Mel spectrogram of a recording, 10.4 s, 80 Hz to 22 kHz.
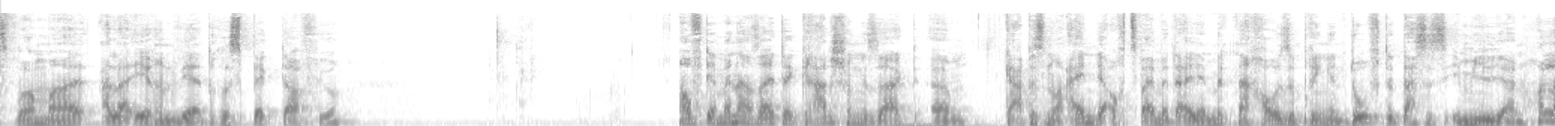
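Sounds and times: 
speech: 0.1s - 2.4s, 4.5s - 10.3s
sipping water from a glass: 2.8s - 4.6s.

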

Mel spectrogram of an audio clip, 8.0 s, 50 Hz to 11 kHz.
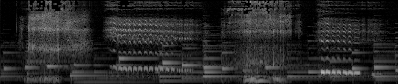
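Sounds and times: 
gentle melodic music bed: 0.0s - 7.9s
soft rasping snores: 0.4s - 1.8s, 4.5s - 6.0s.

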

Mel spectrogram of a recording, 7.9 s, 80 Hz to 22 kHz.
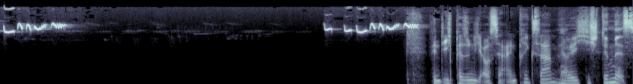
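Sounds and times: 
short-toed treecreeper song: 0.0s - 7.9s
speech: 5.4s - 7.9s.

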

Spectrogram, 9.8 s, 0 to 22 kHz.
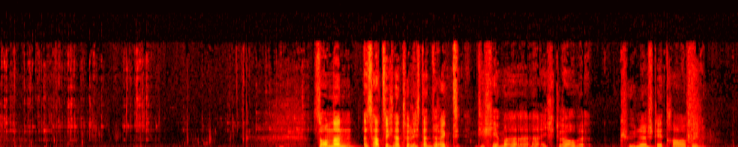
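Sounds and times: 
glasses clinking together in a toast: 0.0s - 4.3s
speech: 4.2s - 9.5s.

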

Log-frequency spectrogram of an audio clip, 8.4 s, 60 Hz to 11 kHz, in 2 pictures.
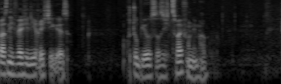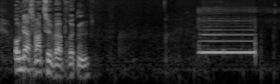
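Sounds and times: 
speech: 0.0s - 1.2s, 1.9s - 3.3s, 4.4s - 5.7s
faint hiss: 0.0s - 8.4s
telephone ringback tone of an outgoing call: 7.2s - 8.2s.

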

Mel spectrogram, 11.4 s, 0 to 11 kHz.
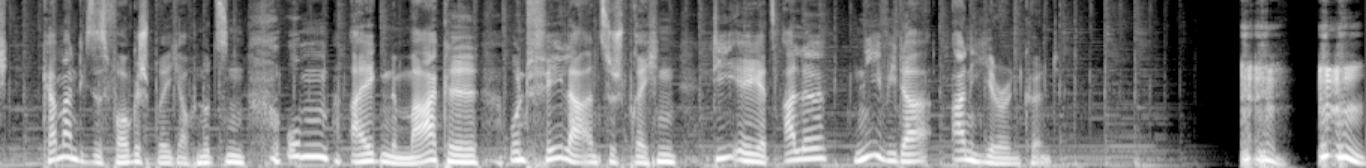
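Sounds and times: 
speech: 0.0s - 8.9s
person clearing throat harshly: 10.3s - 11.3s.

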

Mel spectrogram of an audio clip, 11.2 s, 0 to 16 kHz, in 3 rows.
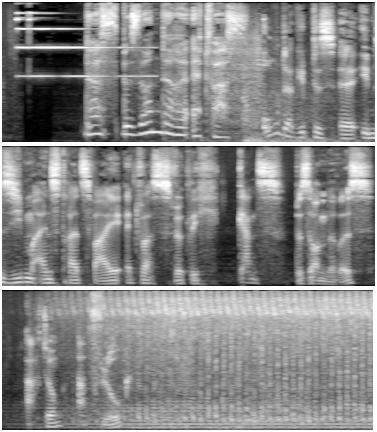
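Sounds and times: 
speech: 0.8s - 9.6s
loud constant helicopter engine drone: 8.0s - 11.1s.

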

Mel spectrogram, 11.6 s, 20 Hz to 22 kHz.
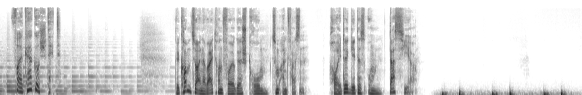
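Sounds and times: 
speech: 0.3s - 1.3s, 3.5s - 8.4s
heartbeat with deep lub-dub thumps: 8.8s - 11.6s.

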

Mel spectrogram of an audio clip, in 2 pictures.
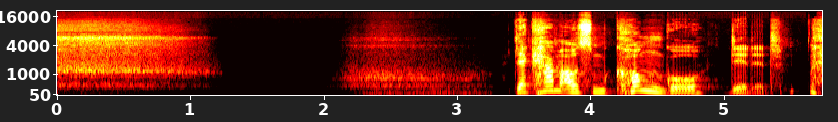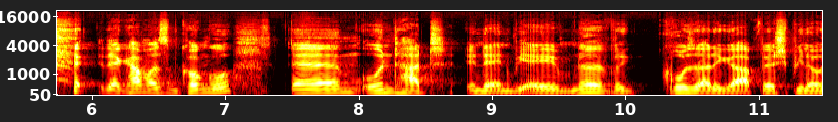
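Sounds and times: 
deep airy breath drawn in: 0.0s - 1.3s, 2.0s - 3.4s, 7.1s - 7.4s
speech: 3.4s - 11.4s.

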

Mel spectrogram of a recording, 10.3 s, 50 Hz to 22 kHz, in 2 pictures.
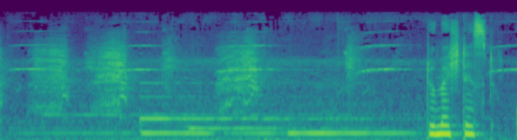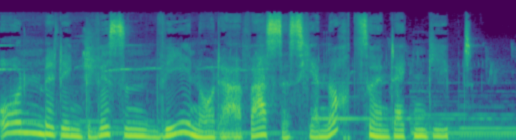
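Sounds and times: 
two parrots squawking in a jungle: 0.0s - 4.2s
steady low musical drone: 0.0s - 10.3s
speech: 4.3s - 10.1s.

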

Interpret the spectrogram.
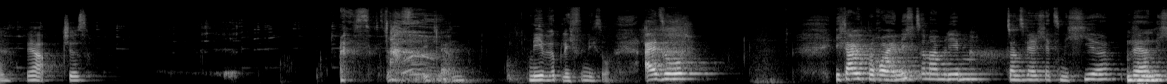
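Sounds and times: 
faint ringing clinking sounds: 0.0s - 4.6s
speech: 0.3s - 1.0s, 3.4s - 7.1s, 8.4s - 11.6s
single short harsh cough: 3.9s - 4.7s.

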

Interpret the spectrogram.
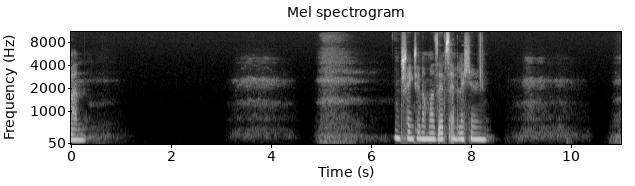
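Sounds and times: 
deep breath in and out during a guided relaxation: 3.2s - 6.4s, 8.8s - 10.9s
speech: 6.5s - 8.4s.

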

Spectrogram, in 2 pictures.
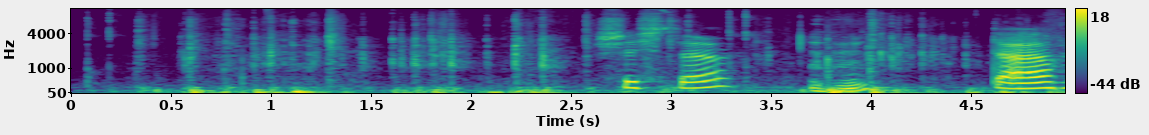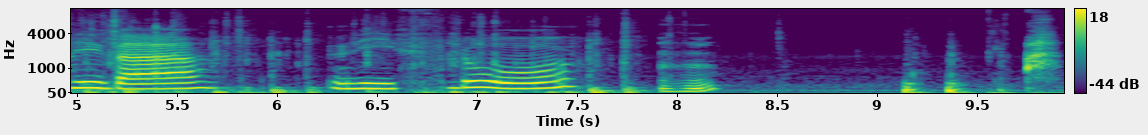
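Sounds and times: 
rapid typing on a computer keyboard: 0.0s - 7.9s
speech: 2.7s - 8.3s.

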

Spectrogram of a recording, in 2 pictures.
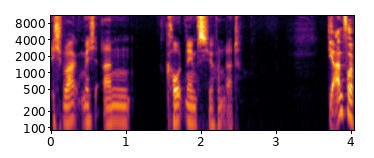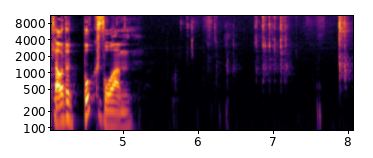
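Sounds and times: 
speech: 0.0s - 2.6s, 3.7s - 5.2s
rapid typing on a computer keyboard: 5.7s - 8.0s.

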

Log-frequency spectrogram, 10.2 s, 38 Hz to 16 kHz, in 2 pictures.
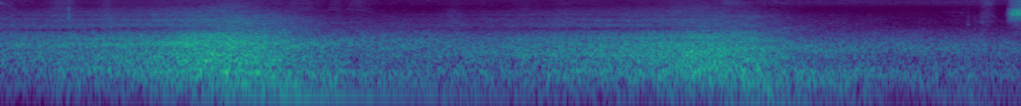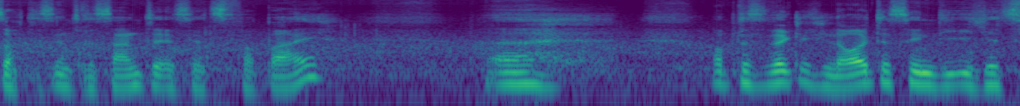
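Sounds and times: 
cars passing by: 0.0s - 10.2s
speech: 5.1s - 8.1s, 8.7s - 10.2s.

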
